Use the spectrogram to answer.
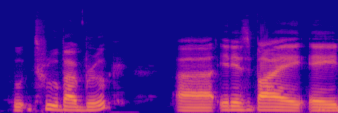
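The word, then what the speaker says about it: Trüberbrook: that you gave me trouba is up next uh it's pronounced with an uber as in ubermensch trueba brook uh it is by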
